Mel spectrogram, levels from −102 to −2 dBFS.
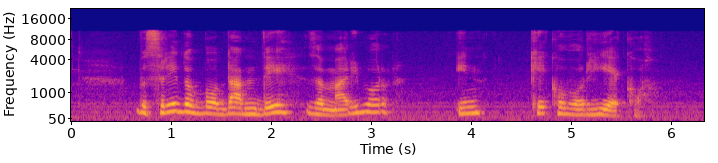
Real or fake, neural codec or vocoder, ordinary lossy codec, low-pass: real; none; none; 10.8 kHz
